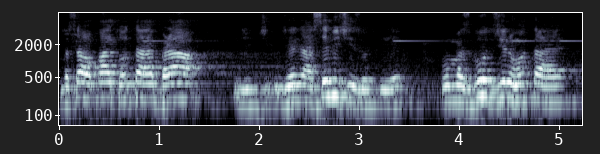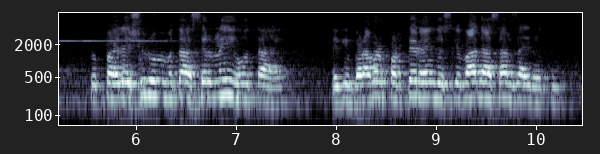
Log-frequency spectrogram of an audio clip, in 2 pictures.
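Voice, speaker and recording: Urdu-accented male lecturer, high voice, patient explainer, echoey hall with faint hiss. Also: moderate pace. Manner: calm explanatory, repeats points for emphasis. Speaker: Islamic lecturer. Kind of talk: lecture with audience questions.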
